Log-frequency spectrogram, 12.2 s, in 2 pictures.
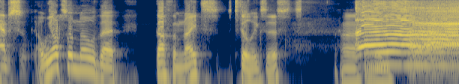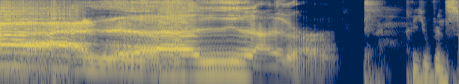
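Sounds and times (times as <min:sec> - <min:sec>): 
speech: 0:00.0 - 0:06.2, 0:11.7 - 0:12.2
person groaning: 0:04.7 - 0:10.6.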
